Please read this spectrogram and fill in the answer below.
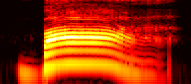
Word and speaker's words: บ้า: the word it's crazy in thai is ba with the falling tone and you can use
